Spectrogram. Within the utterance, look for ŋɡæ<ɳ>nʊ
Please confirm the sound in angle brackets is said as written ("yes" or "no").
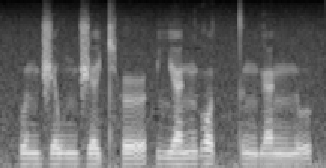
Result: no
